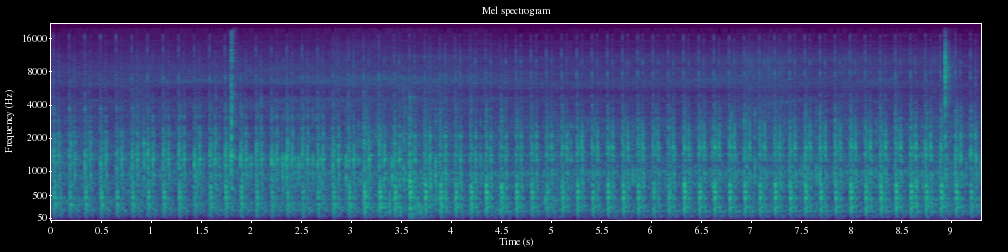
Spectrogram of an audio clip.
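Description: A Wilesco D-18 mini steam engine power plant running on live steam, chuffing in a fast, steady mechanical rhythm that carries on evenly at close range.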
